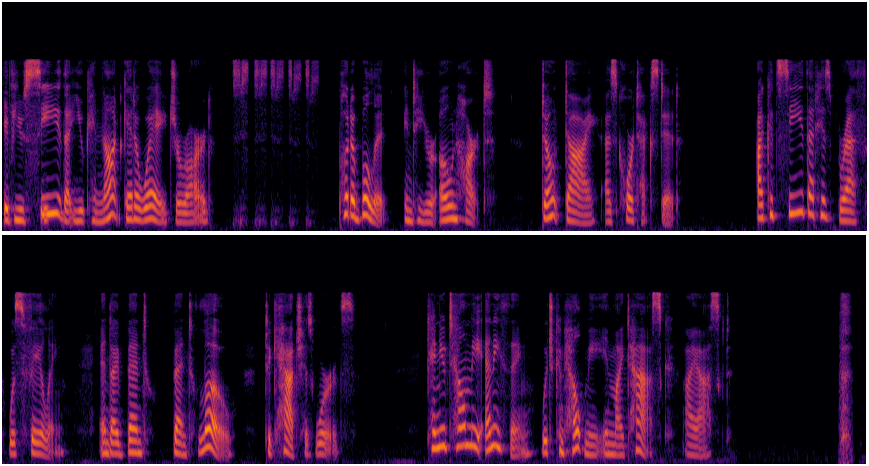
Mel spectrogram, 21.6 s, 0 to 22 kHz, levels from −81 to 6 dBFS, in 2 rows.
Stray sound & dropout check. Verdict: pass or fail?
fail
